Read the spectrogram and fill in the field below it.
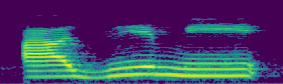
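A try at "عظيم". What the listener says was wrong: Wi-nya lebih tebal. Coba pangkal lidahnya dorong ke dalam.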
